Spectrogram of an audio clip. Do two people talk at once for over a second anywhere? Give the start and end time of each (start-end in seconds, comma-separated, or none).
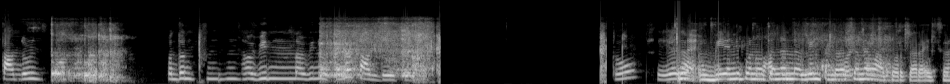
6.8-9.0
